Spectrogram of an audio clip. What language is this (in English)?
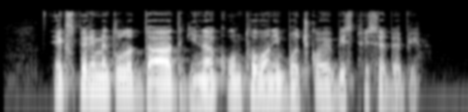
Georgian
